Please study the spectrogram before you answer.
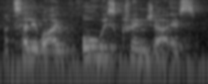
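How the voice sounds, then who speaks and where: A rambling, self-deprecating woman fielding fan questions, her voice sitting a little low. She is picked up from some distance in a big echoey hall, with loud room noise around her. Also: fairly quick. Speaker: voice actress guest at a fan Q&A. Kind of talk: candid panel answers. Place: large event hall with audience.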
